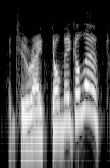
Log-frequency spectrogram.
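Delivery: high, loud chiming in; giant's cry. Acted. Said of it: "cried the B F G".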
